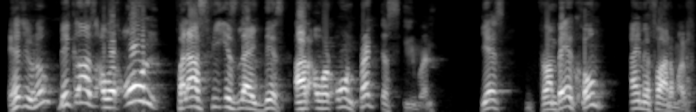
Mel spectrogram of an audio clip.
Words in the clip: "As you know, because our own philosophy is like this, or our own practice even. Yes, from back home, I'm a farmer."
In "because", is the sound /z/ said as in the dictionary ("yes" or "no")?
yes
